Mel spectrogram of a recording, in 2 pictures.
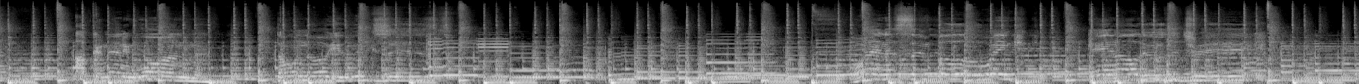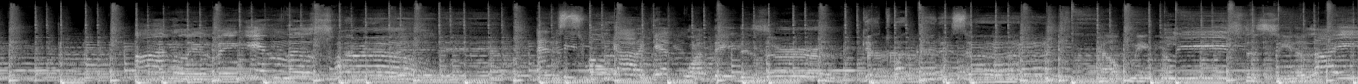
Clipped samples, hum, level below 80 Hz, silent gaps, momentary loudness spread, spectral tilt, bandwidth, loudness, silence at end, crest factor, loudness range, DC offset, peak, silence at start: under 0.1%; none; -20 dBFS; none; 3 LU; -5.5 dB/octave; over 20 kHz; -13 LUFS; 0 s; 12 dB; 1 LU; under 0.1%; 0 dBFS; 0 s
